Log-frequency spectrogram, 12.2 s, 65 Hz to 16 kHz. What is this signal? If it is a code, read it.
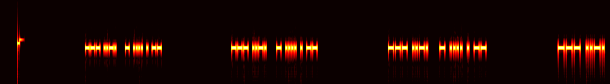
Morse code, heard as a keyed tone, about 36 wpm, 700 Hz. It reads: OF THEM OF THEM OF THEM OF
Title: Speed-Racing - Sets of 2 Words 30wpm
